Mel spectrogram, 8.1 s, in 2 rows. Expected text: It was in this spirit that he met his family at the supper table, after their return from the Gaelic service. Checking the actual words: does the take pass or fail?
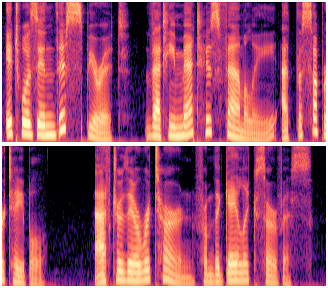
pass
